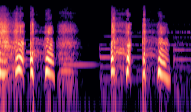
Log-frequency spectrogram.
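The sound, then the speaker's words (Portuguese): A small, delicate voice coughing in two quick clusters of short, voiced bursts with a brief pause between them, alone and with no other sound. “Adeus! Repetiu ele. A flor tossiu.”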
